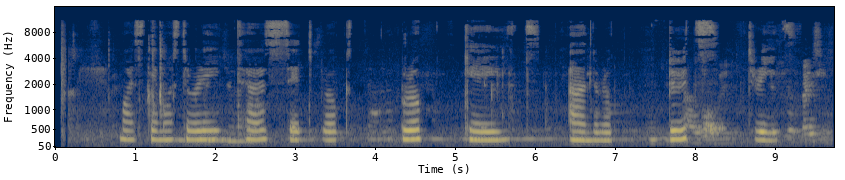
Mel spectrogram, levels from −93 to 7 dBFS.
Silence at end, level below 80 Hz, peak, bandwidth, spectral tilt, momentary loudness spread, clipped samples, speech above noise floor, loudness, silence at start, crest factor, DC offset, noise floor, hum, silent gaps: 0.05 s; -70 dBFS; -8 dBFS; 11.5 kHz; -5.5 dB/octave; 20 LU; under 0.1%; 25 dB; -26 LUFS; 0.05 s; 18 dB; under 0.1%; -50 dBFS; none; none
